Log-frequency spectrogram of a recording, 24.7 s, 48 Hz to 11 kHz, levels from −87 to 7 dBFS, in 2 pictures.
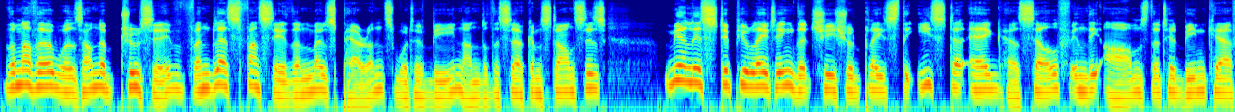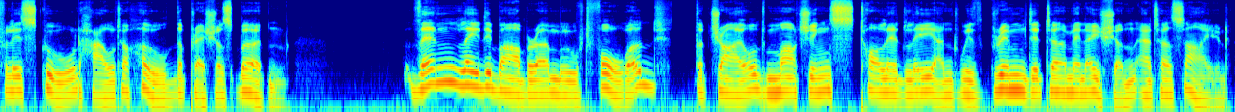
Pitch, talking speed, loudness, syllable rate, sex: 130 Hz, 135 wpm, -21 LUFS, 4.2 syllables/s, male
